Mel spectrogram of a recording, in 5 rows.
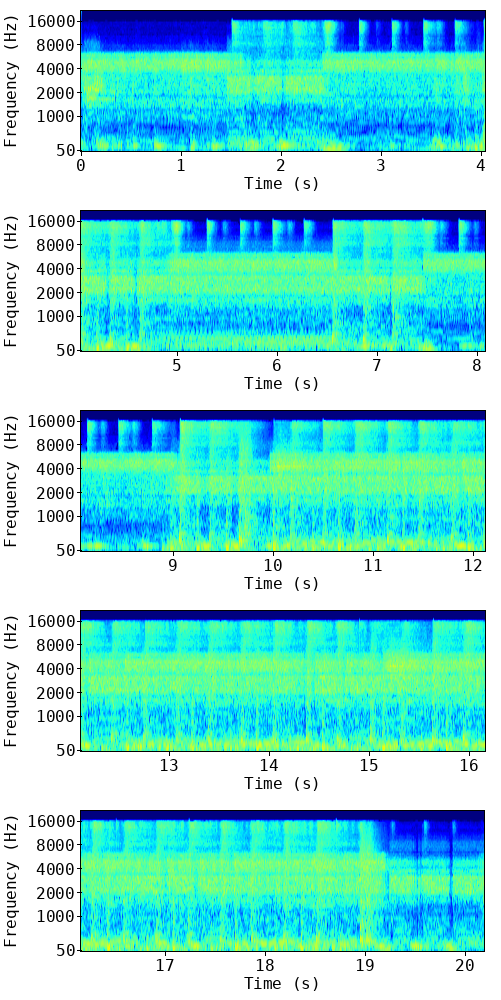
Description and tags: Metal Band Jam 1
2 electric guitarists and one drummer jam metal and hardcore.
Recorded with Sony TCD D10 PRO II & 2 x Sennheiser MD21U.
